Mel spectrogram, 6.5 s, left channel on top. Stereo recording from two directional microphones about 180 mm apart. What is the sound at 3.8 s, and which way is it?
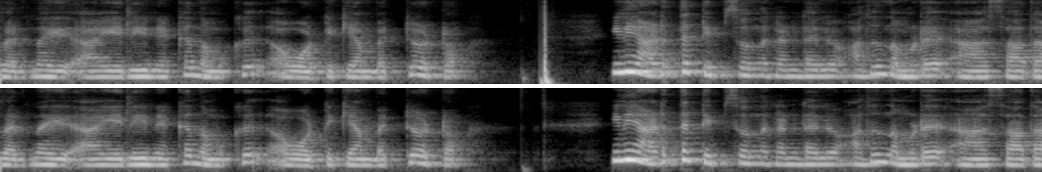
Speech, 10° right (ahead or behind).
